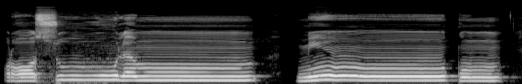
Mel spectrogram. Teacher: تنوین کا میم کے اندر ادغام کریں گے اور گنہ کریں گے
